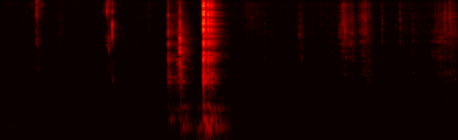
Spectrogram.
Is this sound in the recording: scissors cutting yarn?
yes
